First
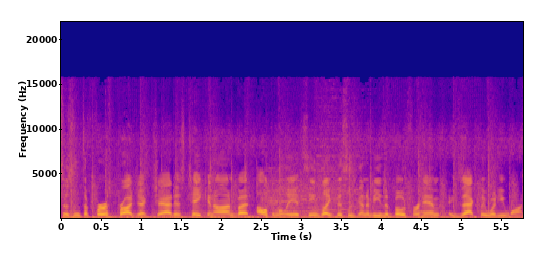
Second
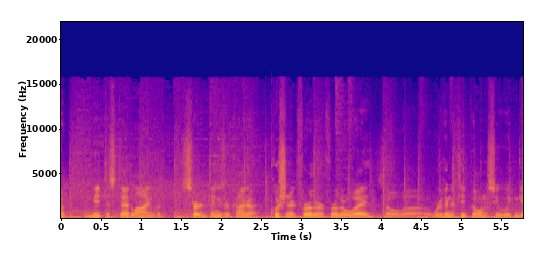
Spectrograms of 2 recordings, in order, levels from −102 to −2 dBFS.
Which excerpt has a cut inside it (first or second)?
second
